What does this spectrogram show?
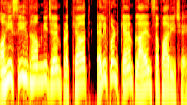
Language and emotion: Gujarati, neutral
